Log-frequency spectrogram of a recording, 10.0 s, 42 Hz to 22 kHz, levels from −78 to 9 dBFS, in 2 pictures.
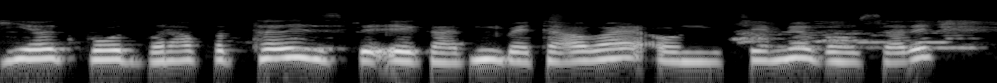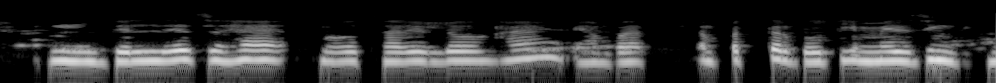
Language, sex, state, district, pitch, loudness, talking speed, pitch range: Hindi, female, Bihar, Bhagalpur, 230 Hz, -16 LUFS, 185 wpm, 220-250 Hz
